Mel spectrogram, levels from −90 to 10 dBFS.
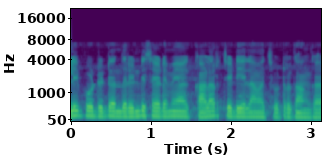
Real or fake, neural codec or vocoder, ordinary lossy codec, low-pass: real; none; none; 7.2 kHz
